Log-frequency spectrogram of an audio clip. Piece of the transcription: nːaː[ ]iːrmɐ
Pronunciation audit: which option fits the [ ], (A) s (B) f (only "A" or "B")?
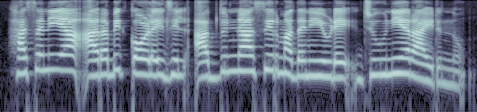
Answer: A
